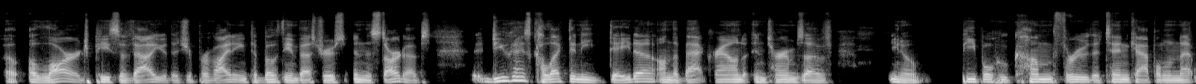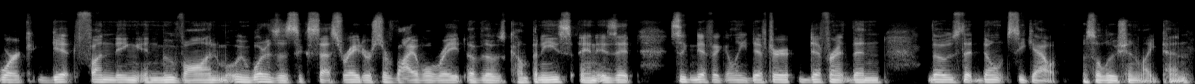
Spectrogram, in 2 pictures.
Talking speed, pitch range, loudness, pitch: 175 wpm, 100-110 Hz, -15 LUFS, 105 Hz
